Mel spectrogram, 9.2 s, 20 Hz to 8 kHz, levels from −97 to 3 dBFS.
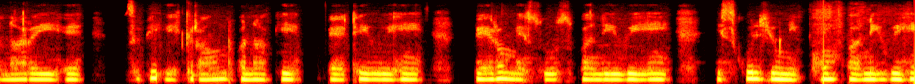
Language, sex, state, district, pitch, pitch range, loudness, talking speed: Hindi, female, Bihar, Supaul, 200 Hz, 195-205 Hz, -17 LUFS, 145 wpm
